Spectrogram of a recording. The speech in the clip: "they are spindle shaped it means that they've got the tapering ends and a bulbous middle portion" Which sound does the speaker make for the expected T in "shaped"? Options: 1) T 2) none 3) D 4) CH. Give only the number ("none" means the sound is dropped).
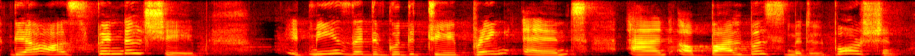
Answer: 2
